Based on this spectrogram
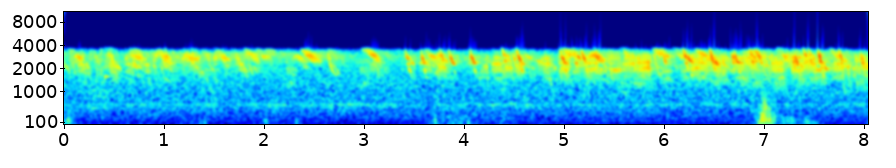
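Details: Purple martins at a colony of about 60–70 adult birds, on an early-season morning, 28 February 2018, keep up a steady, overlapping chorus of gurgling, chirping chatter, with wind noise and a low thump near the end.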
